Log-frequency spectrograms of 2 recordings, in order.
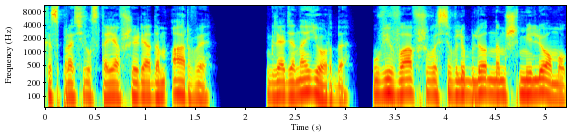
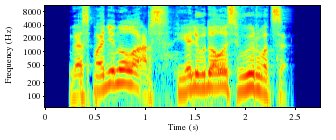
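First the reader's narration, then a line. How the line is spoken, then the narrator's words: Noisy exhale. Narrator (Russian): шумно выдохнул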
